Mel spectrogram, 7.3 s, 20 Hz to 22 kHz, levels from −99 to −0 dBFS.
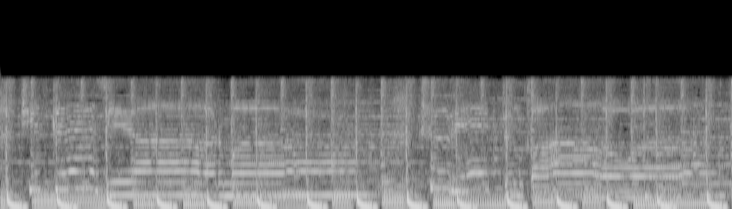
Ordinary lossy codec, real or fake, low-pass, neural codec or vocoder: none; real; 5.4 kHz; none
